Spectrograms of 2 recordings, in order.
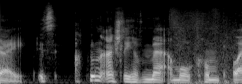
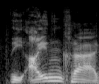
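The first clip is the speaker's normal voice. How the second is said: put-on Scottish accent. Naming the next one aloud during play, in a scottish accent. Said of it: "You cannot say that in a non-Scottish accent".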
